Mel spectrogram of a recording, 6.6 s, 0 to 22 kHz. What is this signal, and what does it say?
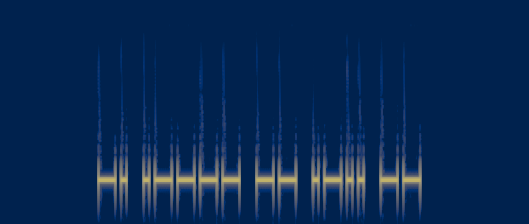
Morse code, heard as a keyed tone, about 17 wpm, 700 Hz. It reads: N1MLM
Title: USA Call Signs - 4x Character Spacing - 17wpm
